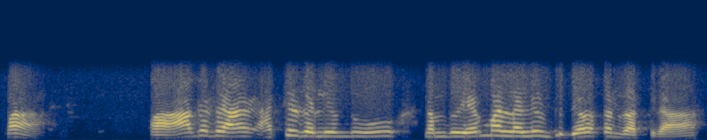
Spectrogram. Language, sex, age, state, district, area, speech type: Kannada, male, 60+, Karnataka, Udupi, rural, conversation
